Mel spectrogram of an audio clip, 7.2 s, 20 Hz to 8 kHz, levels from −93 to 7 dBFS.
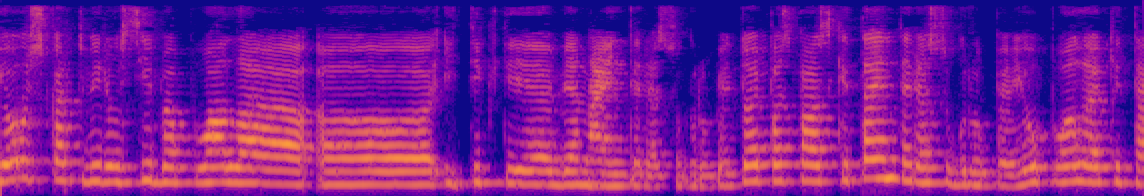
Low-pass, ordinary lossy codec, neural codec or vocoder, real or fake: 7.2 kHz; MP3, 48 kbps; codec, 16 kHz, 8 kbps, FreqCodec, larger model; fake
